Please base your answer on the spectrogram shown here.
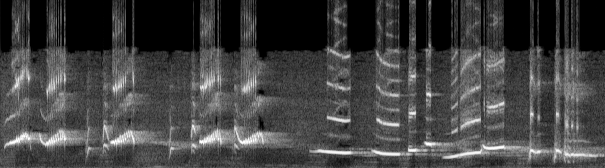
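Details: Long fighting-provoking song of a white-rumped shama, delivered as a rich run of high, bouncing whistles, then sliding and rising notes in quick, varied succession.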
